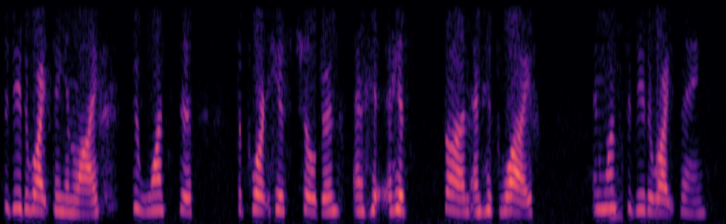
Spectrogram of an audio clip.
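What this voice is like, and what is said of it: Out of breath, panting speech. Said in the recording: “I ran up the stairs. ... I'm kind of out of breath right now.”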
